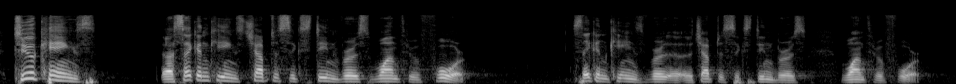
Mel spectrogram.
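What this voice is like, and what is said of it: Speaks with a foreign accent. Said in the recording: “if you don't mind my accent.”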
